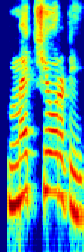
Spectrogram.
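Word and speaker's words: maturity: उच्चारण च होता है अब यहां पर यू का उच्चारण हम यू करेंगे ऐसे और आर का उच्चारण रे करेंगे और आई का जो उच्चारण है वो ई के रूप में करते हैं और टी को ट पढ़ेंगे और वाई का उच्चारण ई की मात्रा हो जाएगा मैच्योरिटी क्या पढ़ेंगे इसको मैच्योरिटी मैच्योरिटी होता है बालिग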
